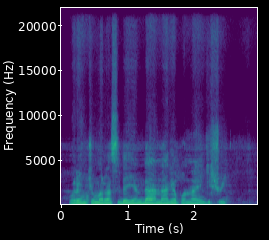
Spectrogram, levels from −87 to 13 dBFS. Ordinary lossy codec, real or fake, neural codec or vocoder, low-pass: none; fake; codec, 44.1 kHz, 7.8 kbps, Pupu-Codec; none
